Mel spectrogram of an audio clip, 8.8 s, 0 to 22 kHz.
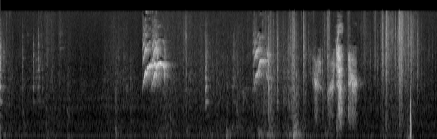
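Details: Shadow, an 8-year-old anxious male Citron-crested cockatoo, gives a harsh, raspy burst and then scratchy, speech-like squawks, using his made-up word "scare-ow" for something scary, apparently a crow outside, with quiet human voices behind.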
